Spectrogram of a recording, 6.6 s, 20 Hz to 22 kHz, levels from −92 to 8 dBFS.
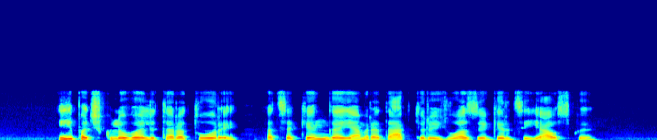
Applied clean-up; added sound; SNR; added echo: none; none; none; none.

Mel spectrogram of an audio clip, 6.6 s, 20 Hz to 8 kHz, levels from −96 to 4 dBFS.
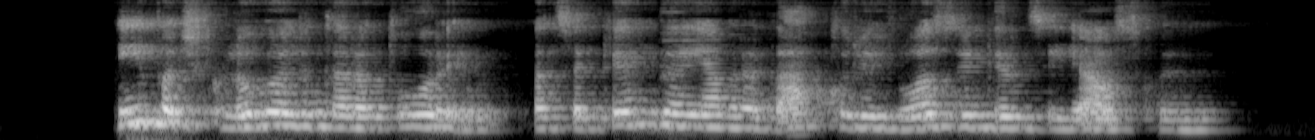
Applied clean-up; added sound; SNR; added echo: neural mask model DeepFilterNet 3.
